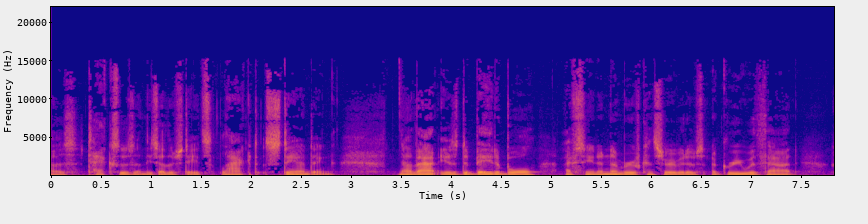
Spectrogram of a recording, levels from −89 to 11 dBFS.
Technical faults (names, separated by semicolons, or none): none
